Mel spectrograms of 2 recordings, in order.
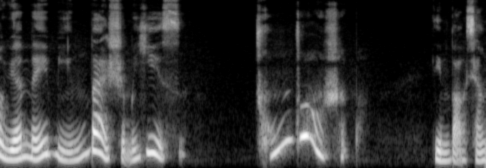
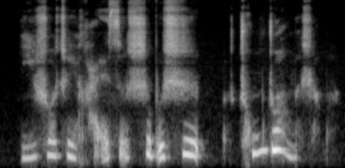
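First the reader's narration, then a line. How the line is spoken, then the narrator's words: Quiet. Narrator (Chinese): 丁宝香小声说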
